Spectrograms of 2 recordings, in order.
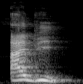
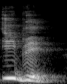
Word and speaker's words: Ibe: So in Liverpool, there's a player called Ibe. But English people are calling it IB. They are calling it IB. Do you get? But the name is Ibe.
